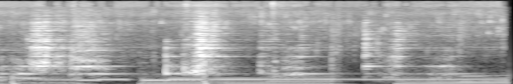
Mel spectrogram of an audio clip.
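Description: Sizzling frying in oil left from browning raisins and cashews for fish biryani, with stirring scrapes and a few brief dips in a continuous, close, fairly loud hiss.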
